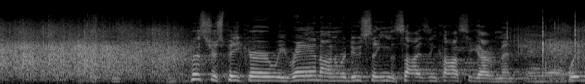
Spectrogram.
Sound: applause

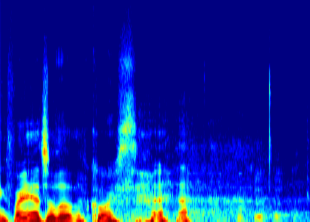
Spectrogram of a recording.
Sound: laughter

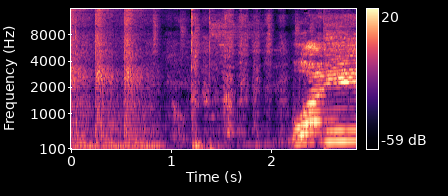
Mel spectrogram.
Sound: sniffing

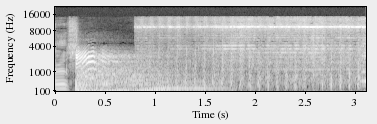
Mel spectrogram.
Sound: whirring

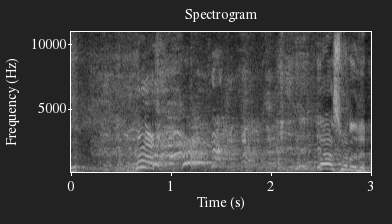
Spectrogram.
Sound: laughter

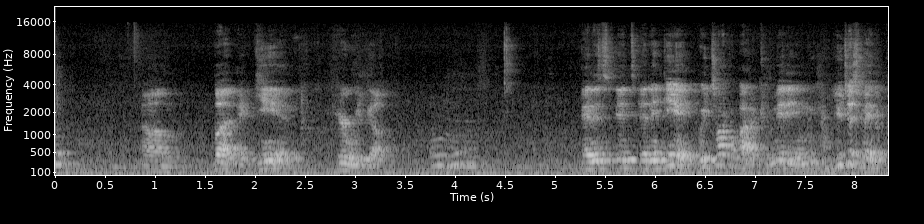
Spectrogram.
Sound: sound of agreement

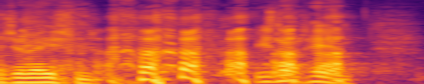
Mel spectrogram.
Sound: Charles laughs

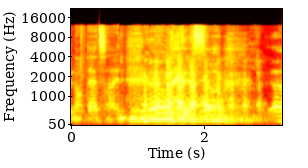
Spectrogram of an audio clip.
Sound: board members laughing

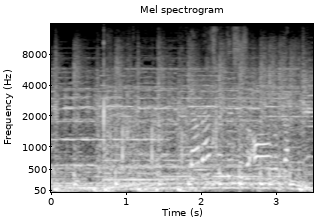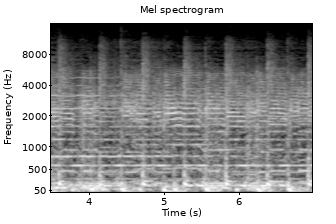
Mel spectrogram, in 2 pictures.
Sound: clap clap

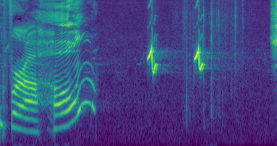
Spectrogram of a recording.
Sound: squeaking

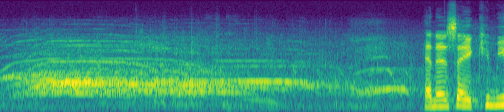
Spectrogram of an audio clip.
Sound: applause

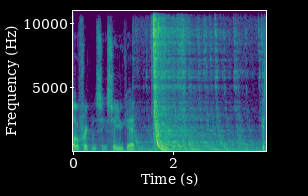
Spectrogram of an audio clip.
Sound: sound of laser gun firing

